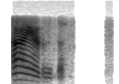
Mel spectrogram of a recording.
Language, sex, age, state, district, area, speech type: Kannada, female, 45-60, Karnataka, Vijayapura, rural, conversation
